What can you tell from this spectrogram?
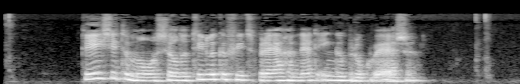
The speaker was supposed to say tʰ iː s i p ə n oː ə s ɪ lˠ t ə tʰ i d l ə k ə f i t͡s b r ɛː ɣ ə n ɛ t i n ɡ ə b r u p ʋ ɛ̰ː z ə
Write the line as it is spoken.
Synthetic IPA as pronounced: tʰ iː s i t ə m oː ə s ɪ lˠ d ə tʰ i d l ə k ə f i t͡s b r ɛː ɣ ə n ɛ t i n ɡ ə b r u k ʋ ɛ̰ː z ə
